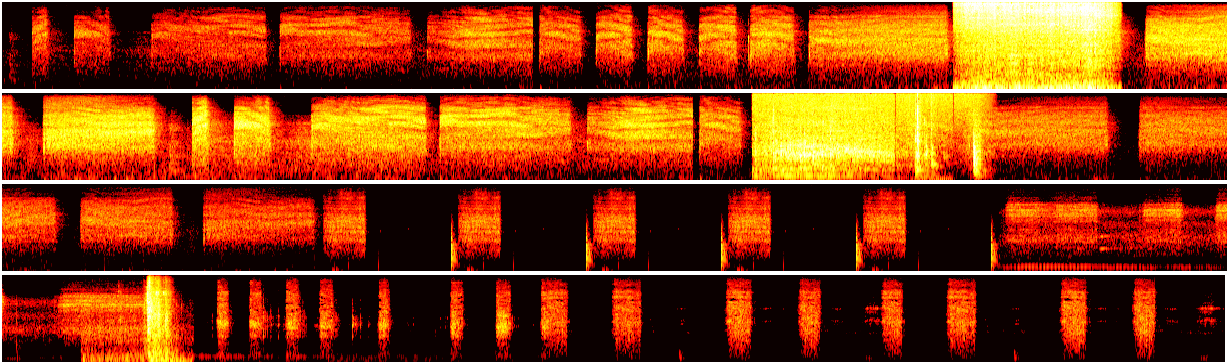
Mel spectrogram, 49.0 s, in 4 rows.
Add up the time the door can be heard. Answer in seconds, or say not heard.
5 s.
